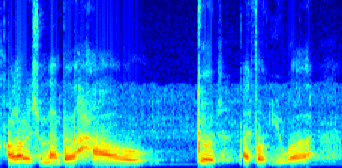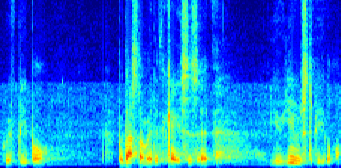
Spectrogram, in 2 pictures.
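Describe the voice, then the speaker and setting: Bitter, slow-talking actor as a male hacker. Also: medium pitch, slight background noise, close to an everyday voice, poor audio. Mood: accusing, hurt. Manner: deliberate, pausing, accusatory. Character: bitter male hacker confessing revenge to his betrayed friend. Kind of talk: dramatic monologue in a sci-fi audio story.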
